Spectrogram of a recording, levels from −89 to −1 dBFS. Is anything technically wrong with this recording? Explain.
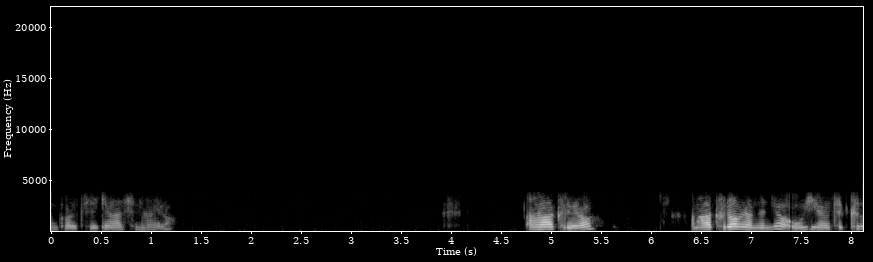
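Yes. Throughout, the speech carries AMR narrowband mobile codec damage. It sounds like a phone call, confined to 300 Hz to 3.6 kHz. The heavy buzzy, synthetic quality suggests the lowest bitrate mode, about 4.75 kbps.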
